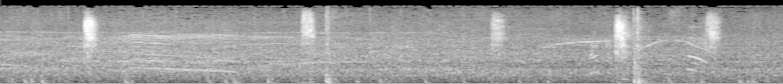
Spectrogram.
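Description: Boxing gloves thud against a body in sharp punches.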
